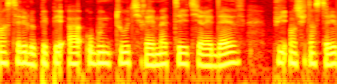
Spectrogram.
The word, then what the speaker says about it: MATE: donc c'est un environnement qui se prononce mater c'est comme doom les prononciations sur linux sont toujours un petit peu particulière dans se prononcent mater non mais dites donc par avance que j'ai compris c'est parce que c'est le nom d'une plante d'amérique tu mérites du sud voilà donc pour installer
